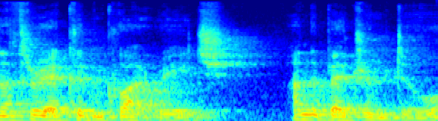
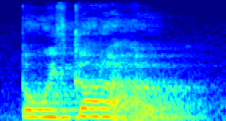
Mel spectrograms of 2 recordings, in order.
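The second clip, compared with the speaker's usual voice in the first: high protest; 10 semitones higher than usual. Acted. Boy protesting.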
